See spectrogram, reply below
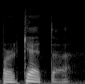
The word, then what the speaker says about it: Barchetta: If you're reading it phonetically, it's not it's spelled barchetta, but it's pronounced barchetta.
